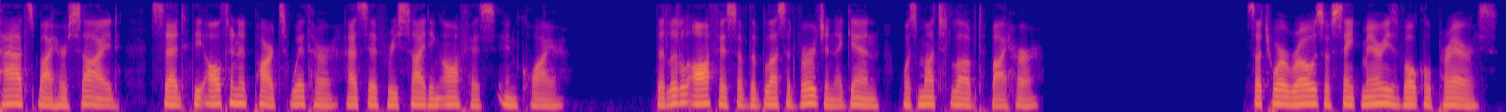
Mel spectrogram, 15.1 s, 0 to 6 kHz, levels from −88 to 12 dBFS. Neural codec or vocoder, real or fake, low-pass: none; real; 5.4 kHz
